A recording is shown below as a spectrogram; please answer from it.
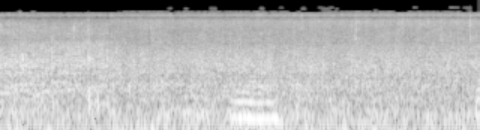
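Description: Steady rushing hiss of running water from a garden stream.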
